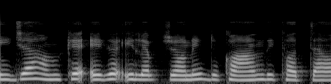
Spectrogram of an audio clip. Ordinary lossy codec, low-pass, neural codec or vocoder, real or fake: none; none; codec, 16 kHz, 1 kbps, FunCodec, trained on LibriTTS, 50 frames a second; fake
